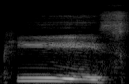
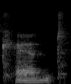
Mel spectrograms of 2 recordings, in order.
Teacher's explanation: a very long vowel sound compared to a very short vowel sound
